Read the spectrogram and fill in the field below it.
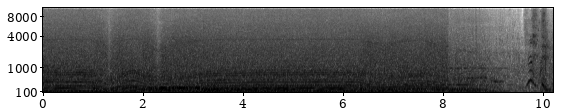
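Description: A boat engine drones steadily over water.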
